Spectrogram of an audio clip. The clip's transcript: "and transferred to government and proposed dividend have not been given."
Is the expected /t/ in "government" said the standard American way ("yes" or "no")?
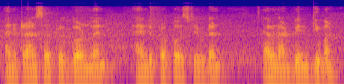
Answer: no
